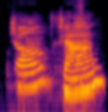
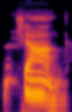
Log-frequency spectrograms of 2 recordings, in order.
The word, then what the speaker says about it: Jiang: And actually, my last name is pronounced Chiang. John. As if the CH or J, actually. Oh, Jang. Jang? Jong? Jiang? Like Jiang? I know, it's not easy. Okay. Dr. Jiang.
